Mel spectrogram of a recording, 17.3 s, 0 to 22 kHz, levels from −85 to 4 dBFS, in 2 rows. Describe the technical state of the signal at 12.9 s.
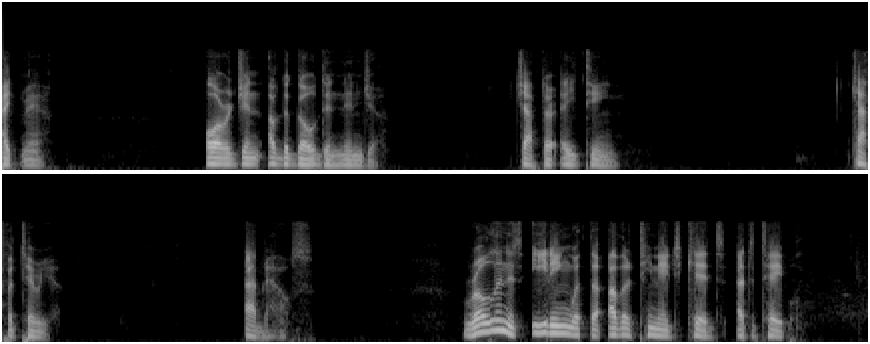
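At 12.9 s the speech is intact, carried cleanly through G.722 wideband telephone coding at 64 kbit/s with the band ending near 7.7 kHz.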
